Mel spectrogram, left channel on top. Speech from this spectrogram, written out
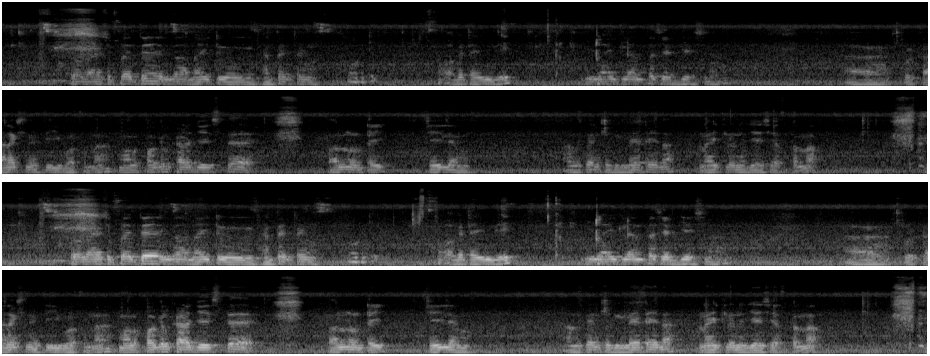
సో గాయస్ ఇప్పుడైతే ఇంకా నైట్ ఎంత టైం? 1 అయింది. ఈ లైట్లు అంతా సెట్ చేసిన ఇప్పుడు కనెక్షన్ అయితే ఇవ్వబోతున్నా. మళ్ళీ పగులు కాడ చేస్తే పనులు ఉంటాయి, చేయలేము. అందుకని కొద్దిగా లేట్ అయినా నైట్లోనే చేసేస్తున్నా.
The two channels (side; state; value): left; quieter; 9.2 dB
